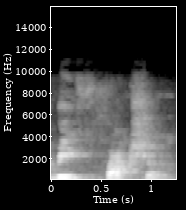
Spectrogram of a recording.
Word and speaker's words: refraction: and the same here you want to put the stress on the middle part because that's the difference so you have reflection and refraction you try Amanda what's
